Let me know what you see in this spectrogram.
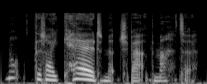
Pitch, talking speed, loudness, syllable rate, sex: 205 Hz, 230 wpm, -21 LUFS, 5.8 syllables/s, female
